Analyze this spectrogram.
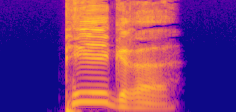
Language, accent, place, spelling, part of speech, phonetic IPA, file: German, Germany, Berlin, pilgre, verb, [ˈpɪlɡʁə], De-pilgre.ogg
- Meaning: inflection of pilgern: 1. first-person singular present 2. first/third-person singular subjunctive I 3. singular imperative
